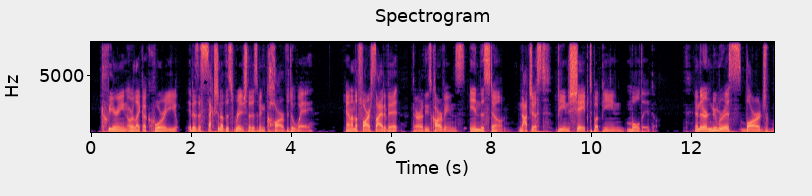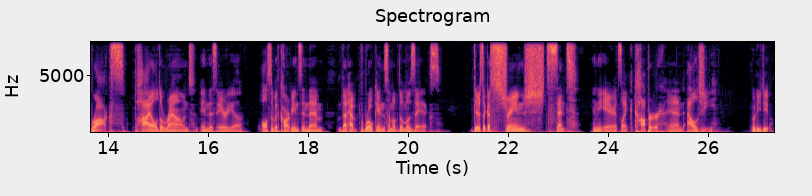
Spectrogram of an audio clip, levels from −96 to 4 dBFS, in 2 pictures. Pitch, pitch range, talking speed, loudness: 110 Hz, 100-125 Hz, 170 wpm, -21 LUFS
